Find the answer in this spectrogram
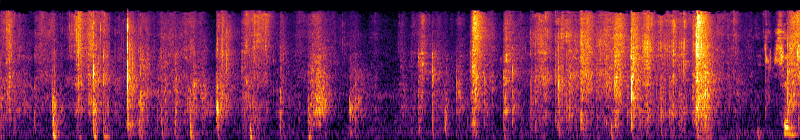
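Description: Mailing envelope being opened by hand: rustling and crinkling of the packaging, with irregular sharp clicks and crackles as it is pulled and torn open carefully so it can be reused.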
